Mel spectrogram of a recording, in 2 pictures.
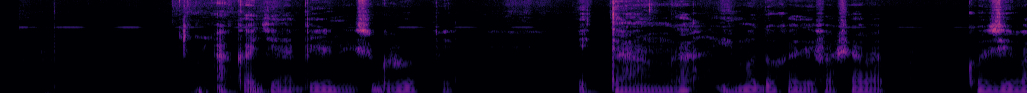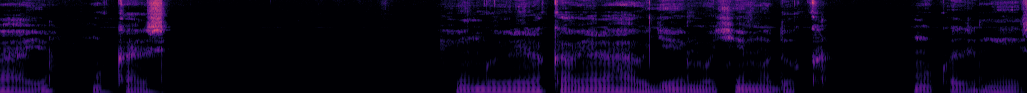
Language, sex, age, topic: Kinyarwanda, male, 25-35, finance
